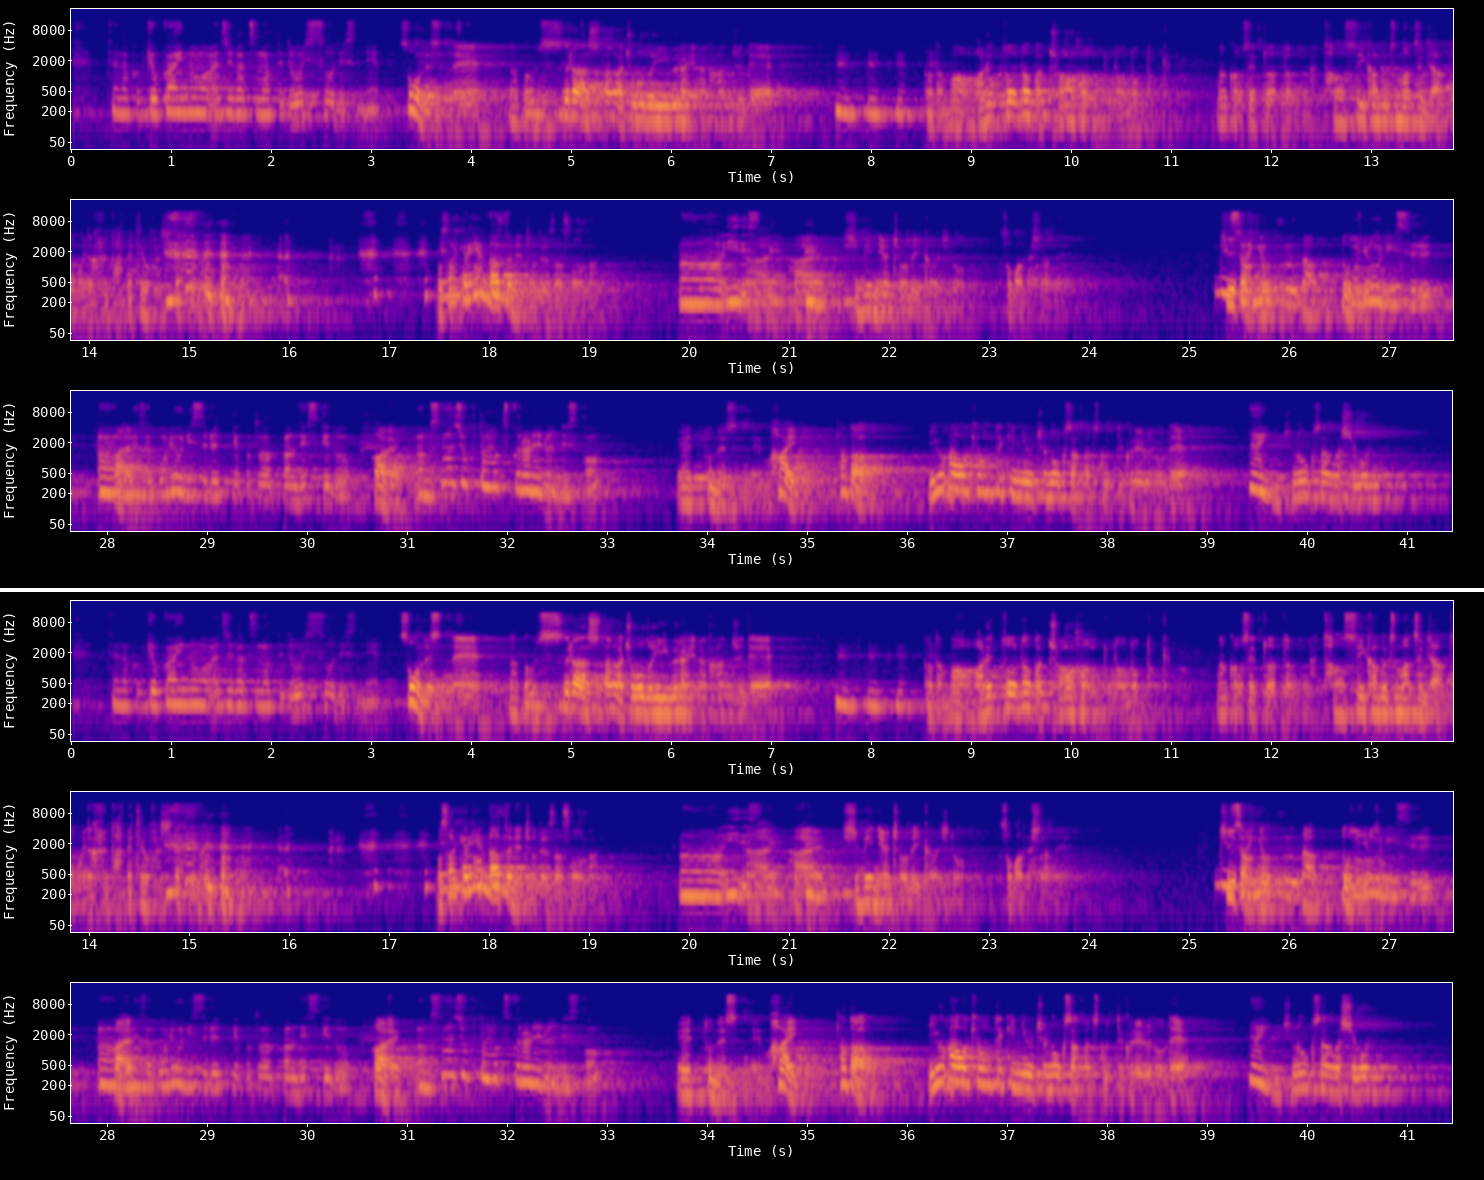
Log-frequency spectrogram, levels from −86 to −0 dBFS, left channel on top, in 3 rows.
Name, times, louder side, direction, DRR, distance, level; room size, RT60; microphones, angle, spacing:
voice 1, 0.0-3.1 4.5-5.1 7.6-8.8 14.7-16.1 16.7-18.2 19.9-21.4 25.3-26.1 26.6-27.5 27.9-30.7 31.1-33.0 39.4-39.8, left 1 dB, 20° left, 5 dB, 1.1 m, -36 dB
voice 2, 3.3-4.1 4.4-7.0 8.5-10.7 11.5-15.4 17.5-19.1 20.6-22.8 23.1-23.8 25.3-25.8 26.1-27.0 28.1-28.3 30.7-31.0 33.7-35.7 36.2-38.8 39.6-40.7, right 2 dB, 70° right, 4 dB, 1.6 m, -32 dB
24.5 x 23.0 x 9.2 m, 2.6 s
head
